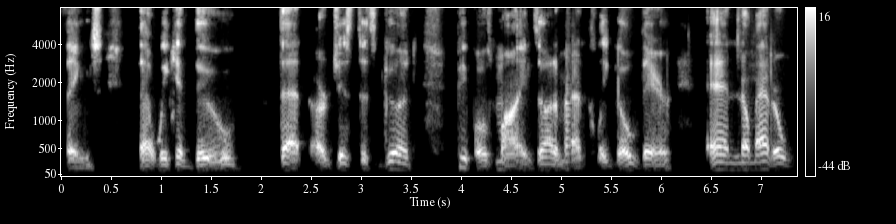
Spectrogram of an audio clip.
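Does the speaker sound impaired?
Yes: cerebral palsy, mild.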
